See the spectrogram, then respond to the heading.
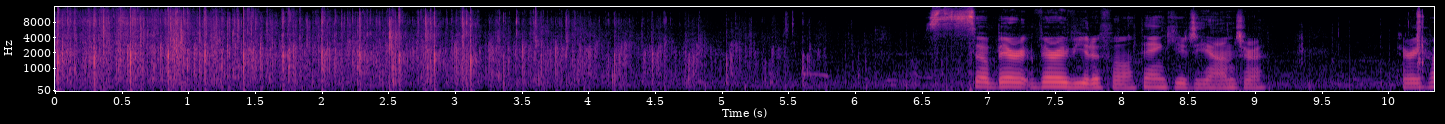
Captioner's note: applause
